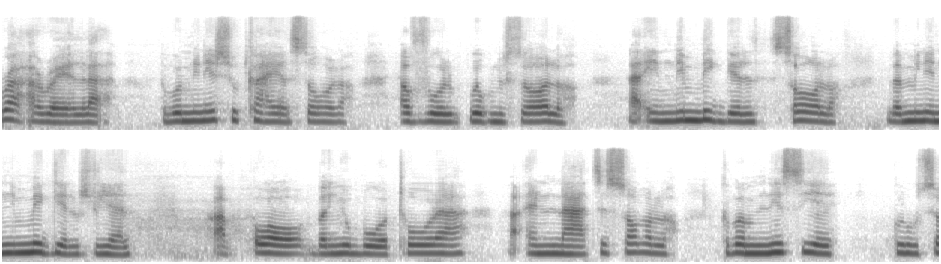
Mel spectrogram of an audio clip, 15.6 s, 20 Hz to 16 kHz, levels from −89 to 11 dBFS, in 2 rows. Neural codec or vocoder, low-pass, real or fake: codec, 16 kHz in and 24 kHz out, 0.6 kbps, FocalCodec, streaming, 2048 codes; 10.8 kHz; fake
